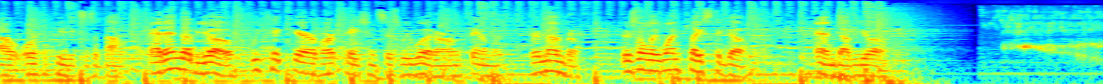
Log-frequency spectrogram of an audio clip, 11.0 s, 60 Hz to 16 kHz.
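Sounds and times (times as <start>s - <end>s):
speech: 0.0s - 9.0s
water running from a tap filling a jug: 9.8s - 11.0s.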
